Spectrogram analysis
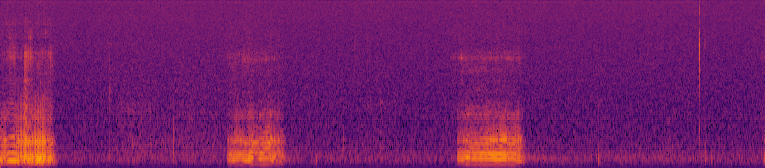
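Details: Cavalier King Charles spaniel deeply asleep, snoring far too much and loudly: loud, rumbling snores, three bursts with quiet pauses between breaths.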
